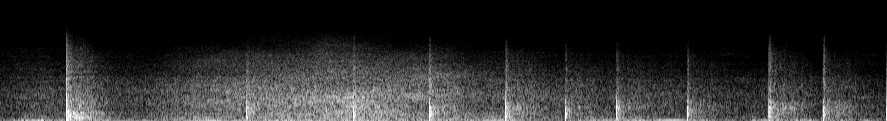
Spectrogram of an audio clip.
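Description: Aerial fireworks display: about ten sharp bangs of shells bursting, the loudest about a second in, then a steady string of reports roughly a second apart, over a swelling wash of hissing noise in the middle.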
